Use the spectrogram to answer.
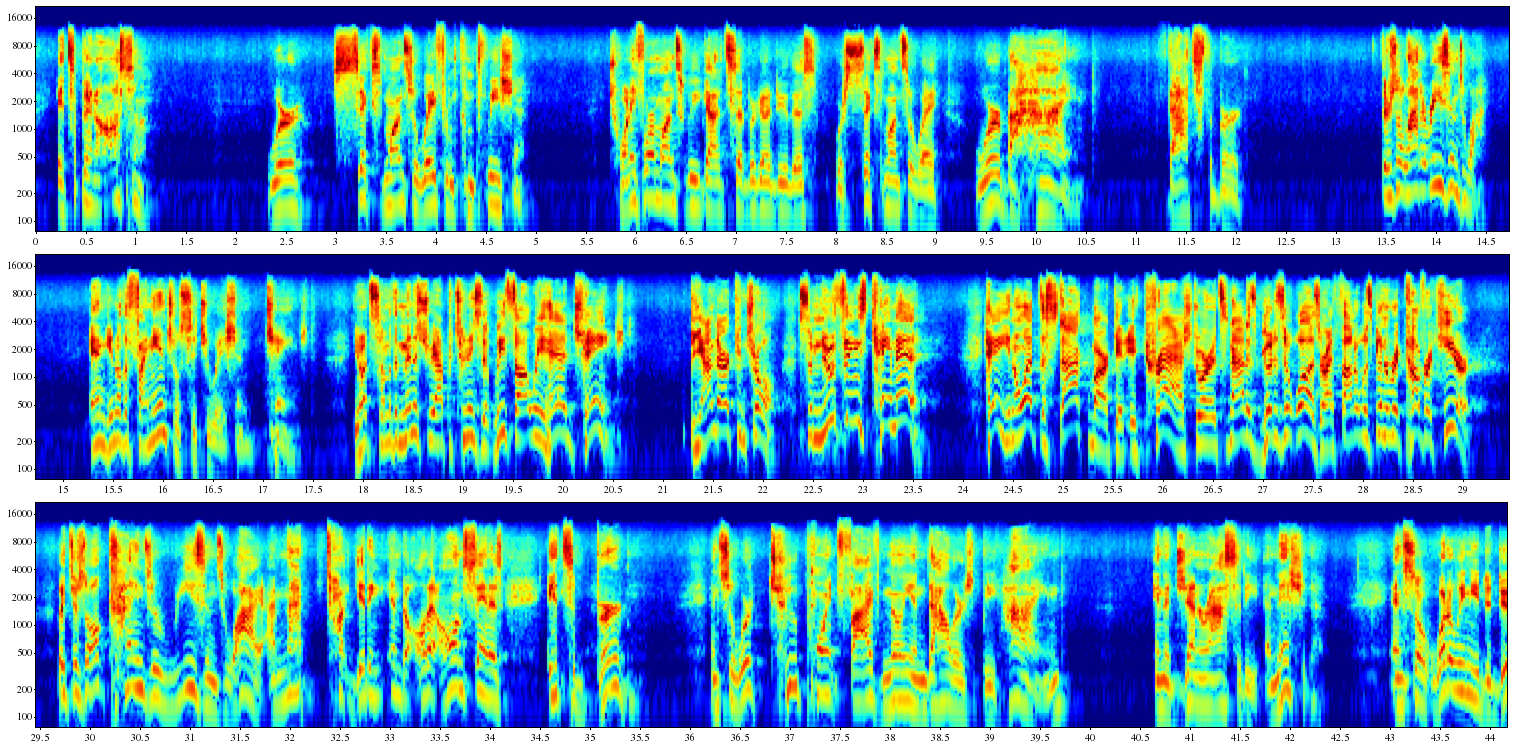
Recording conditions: large echoing room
